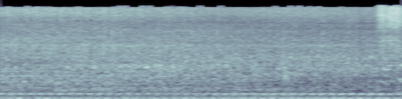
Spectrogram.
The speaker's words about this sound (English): Apparently big truck there. Might even be carrying a trailer.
